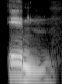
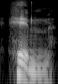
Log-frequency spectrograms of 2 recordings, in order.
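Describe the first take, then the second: First: The word starts without an h sound. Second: The word starts with an audible h sound. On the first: The speaker calls it wrong. "you missed out the pronouncing the H at the beginning of the word" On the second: The speaker calls it right. "we always say him"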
